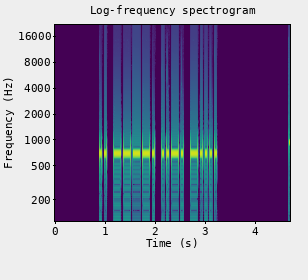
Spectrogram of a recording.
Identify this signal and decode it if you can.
Morse code, heard as a keyed tone, about 25 wpm, 700 Hz. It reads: I9F6
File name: practice / 25wpm / Four Letter-Number Combinations - 25wpm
